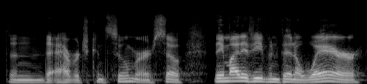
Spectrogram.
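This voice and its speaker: A man in casual podcast conversation, speaking in a halting, wordy and jokey way. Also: fairly low pitch. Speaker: podcast panelist.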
